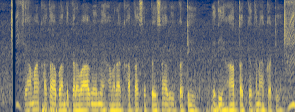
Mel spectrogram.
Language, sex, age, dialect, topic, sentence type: Bhojpuri, male, 18-24, Southern / Standard, banking, question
